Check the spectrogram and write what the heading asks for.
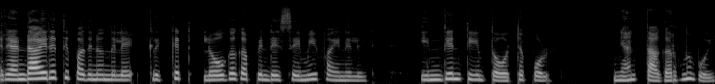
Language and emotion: Malayalam, sad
